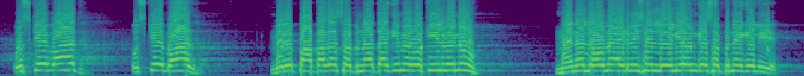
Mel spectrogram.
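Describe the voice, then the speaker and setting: With fairly even intonation, a man speaks at an extremely high pitch. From Delhi, India. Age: 20s. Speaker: network marketing speaker. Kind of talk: motivational stage talk. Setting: stage with audience.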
